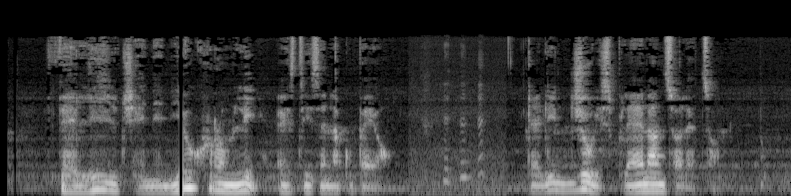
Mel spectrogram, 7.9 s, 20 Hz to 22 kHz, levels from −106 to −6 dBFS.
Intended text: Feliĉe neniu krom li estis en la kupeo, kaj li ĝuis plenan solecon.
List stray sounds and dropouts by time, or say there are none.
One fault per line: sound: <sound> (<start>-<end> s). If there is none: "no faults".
sound: dropout (1.8-1.8 s)
sound: laugh (4.2-4.9 s)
